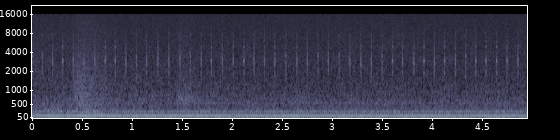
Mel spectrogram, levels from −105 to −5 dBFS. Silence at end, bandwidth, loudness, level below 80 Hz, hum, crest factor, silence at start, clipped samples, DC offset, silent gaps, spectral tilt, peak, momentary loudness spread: 0 s; 16 kHz; -52 LUFS; -58 dBFS; 50 Hz at -50 dBFS; 14 dB; 0 s; under 0.1%; under 0.1%; none; -4.5 dB/octave; -36 dBFS; 2 LU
